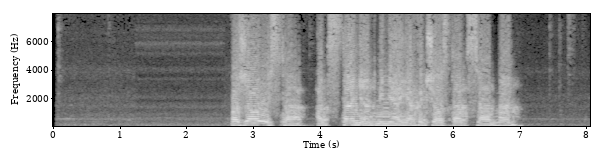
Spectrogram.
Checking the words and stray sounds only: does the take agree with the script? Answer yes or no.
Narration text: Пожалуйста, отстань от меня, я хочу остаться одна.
yes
